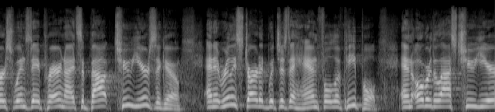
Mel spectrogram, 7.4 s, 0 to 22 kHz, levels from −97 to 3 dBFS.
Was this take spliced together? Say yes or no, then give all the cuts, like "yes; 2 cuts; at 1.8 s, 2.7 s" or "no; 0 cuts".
no; 0 cuts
